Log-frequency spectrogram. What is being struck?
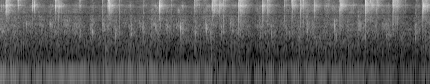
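Plastic bottle of oil with a small metal mixing ball.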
